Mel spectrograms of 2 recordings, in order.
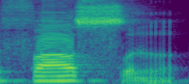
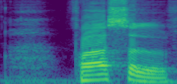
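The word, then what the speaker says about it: الْفَصْلِ: Nah, kemudian dalam lafal ini, ini kita sempurnakan dulu huruf shadnya yaitu kita fa ketemu dengan shad. Shadnya tebal fasl fasl fasl ya. Kemudian baru dimatikan lamnya. Tapi hati-hati jangan memantulkan shadnya fasl. Misalkan fasel fasel gitu ya dengan pantulan shadnya hati-hati.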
